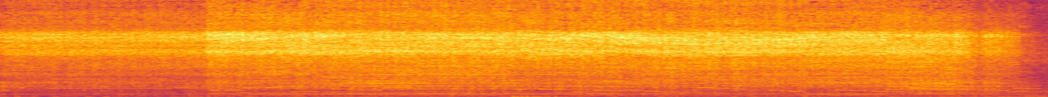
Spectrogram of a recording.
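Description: Electric blender running, puréeing mango and mint into a chutney. It starts at once, gets louder about two seconds in as it steps up in speed, and stops just before the end.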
